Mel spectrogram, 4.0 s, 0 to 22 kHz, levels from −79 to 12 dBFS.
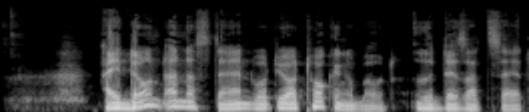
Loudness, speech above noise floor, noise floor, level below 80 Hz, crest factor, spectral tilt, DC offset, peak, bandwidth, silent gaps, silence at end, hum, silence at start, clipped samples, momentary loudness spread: -16 LUFS; 24 dB; -38 dBFS; -38 dBFS; 14 dB; -7 dB/octave; under 0.1%; 0 dBFS; 13 kHz; none; 0.05 s; none; 0.4 s; under 0.1%; 12 LU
